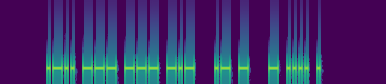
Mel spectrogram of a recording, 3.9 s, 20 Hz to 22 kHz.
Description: Morse code, heard as a keyed tone, about 40 wpm, 700 Hz. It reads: LOOK AT THE
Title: Sets of 3 Words 40wpm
